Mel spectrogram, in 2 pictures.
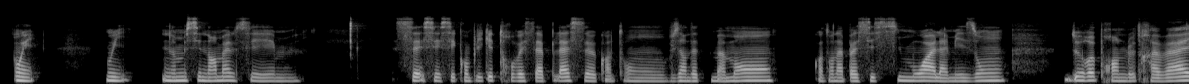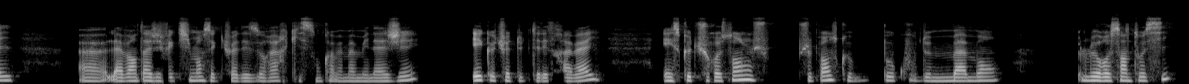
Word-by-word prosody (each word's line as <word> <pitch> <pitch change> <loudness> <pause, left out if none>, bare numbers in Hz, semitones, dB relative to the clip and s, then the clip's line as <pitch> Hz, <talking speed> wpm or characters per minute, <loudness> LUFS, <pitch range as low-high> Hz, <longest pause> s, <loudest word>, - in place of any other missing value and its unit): Oui, 175 -3 +4 0.7
oui. 180 +1 0 0.3
Non, 180 -2 +1
mais 180 - +2
c'est 180 +1 +4
normal, 175 +1 +1
c'est 155 -2 -4
mmh, 155 +1 -9 0.9
c'est 170 -1 0
c'est 170 - +1
c'est 165 0 0
compliqué 165 +2 -2
de 180 - -11
trouver 165 0 -1
sa 160 -1 0
place, 170 +2 0
heu, 160 -2 +1
quand - - -7
on 150 -1 -6
vient 160 +2 -1
d'être 160 0 -3
maman, 175 +3 +2 0.4
quand - - -6
on - - -1
a 155 - +1
passé 160 +1 0
6 180 +3 -3
mois 170 0 +3
à 165 - +6
la 150 -1 +1
maison, 170 +4 -1 0.6
de 205 -4 0
reprendre 180 -3 +1
le 155 - -2
travail. 170 +5 +3 0.7
Heu, 160 -1 -1
l'avantage 170 +1 +2
effectivement, 165 +2 0
c'est 165 -3 +1
que - - -17
tu - - -3
as 155 - 0
des 150 +1 -3
horaires 165 +2 -3
qui 175 - -5
sont 155 - -1
quand 165 - -6
même 155 0 -7
aménagés 155 +9 +2 0.5
et 195 - +9
que 190 - -1
tu 180 -1 0
as - - +2
du 165 0 -9
télétravail 160 +8 -1 0.6
et 170 - +3
ce - - +4
que 180 - +3
tu 175 -1 +1
ressens, 200 +6 +4
je 210 - -1
p - - -15 0.3
je 175 - -1
pense 195 +4 +2
que 170 - -6 0.3
beaucoup 180 +1 -5
de 165 0 -4
mamans, 165 +3 0 0.8
le 180 -1 +3
ressentent 175 0 +4
aussi. 240 +9 +1
170 Hz, 180 wpm, -25 LUFS, 160-180 Hz, 0.9 s, et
